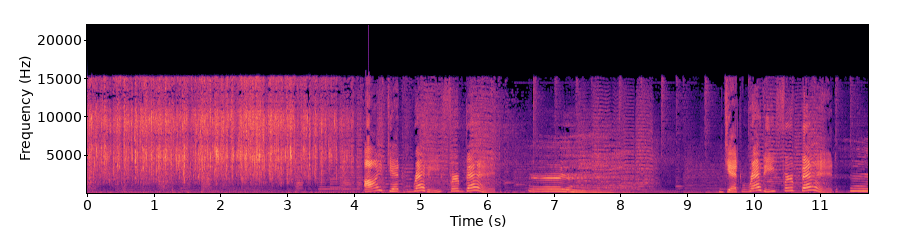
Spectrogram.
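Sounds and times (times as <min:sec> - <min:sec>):
water pouring and splashing while watering flowers: 0:00.0 - 0:04.3
speech: 0:04.2 - 0:08.0, 0:09.6 - 0:11.7.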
